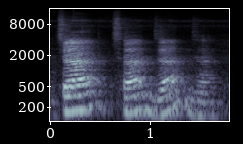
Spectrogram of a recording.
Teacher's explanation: स्पर्श संघर्षी, इसमें स्पर्श के साथ हमें थोड़ा सा संघर्ष का सामना करना पड़ता है। हमारे मुखांगों को स्पर्श के साथ थोड़ा संघर्ष करना पड़ता है बोलते समय। च, छ, ज, झ, ये चारों स्पर्श संघर्षी व्यंजन हैं।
